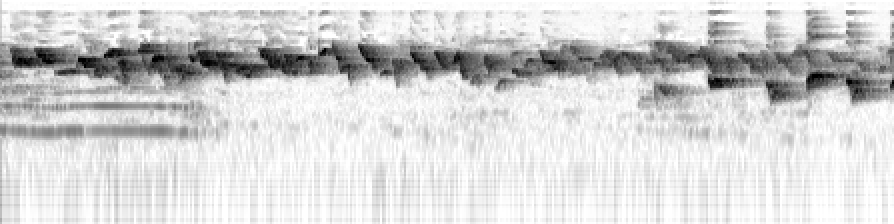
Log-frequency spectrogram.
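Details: Dawn song of a lemon-bellied white-eye: a continuous bright, rapid twittering of high slurred notes, dropping to lower swooping whistles toward the end, with a steady low tone at the start.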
